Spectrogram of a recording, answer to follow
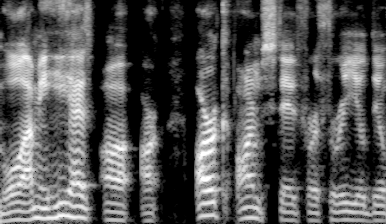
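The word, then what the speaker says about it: Arik: I mean he has Arc Armstead for a threee deal 51 I think that's a good pickup yeah you pronounce that Eric just like Eric it's weird why they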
